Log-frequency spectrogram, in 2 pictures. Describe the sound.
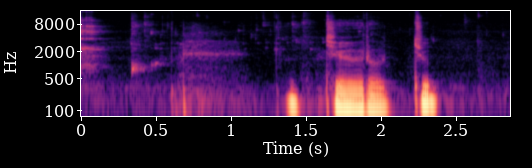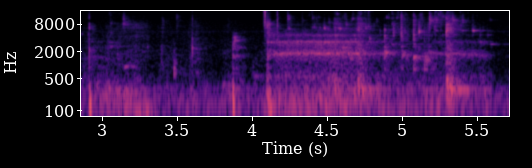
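Water is poured into a glass in a few short gurgling splashes, with quiet murmuring voices and soft room noise in the background.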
